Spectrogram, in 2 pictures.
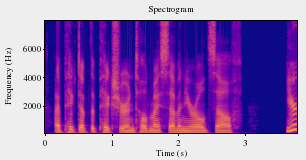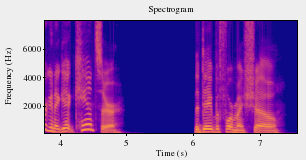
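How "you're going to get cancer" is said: acted bright, excited, high voice. The narrator speaks to their seven-year-old self in a photo, excited good-news voice. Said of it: "In the excited voice someone might use to deliver good news to a child".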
